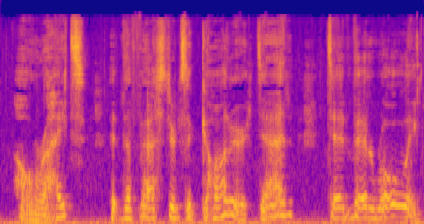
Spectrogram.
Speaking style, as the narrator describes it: shrieked between gasping chuckles

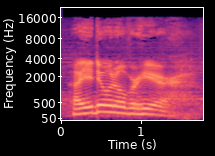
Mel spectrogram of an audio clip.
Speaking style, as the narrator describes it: shouts out to Cornelius

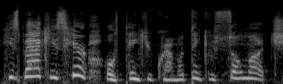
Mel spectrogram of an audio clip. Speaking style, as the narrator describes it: excitedly, saying

